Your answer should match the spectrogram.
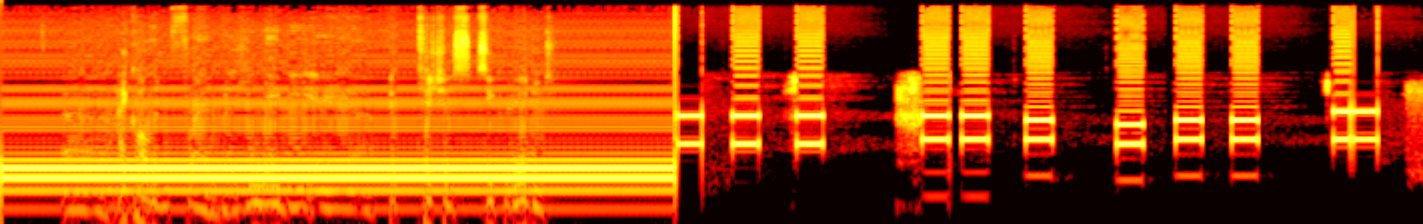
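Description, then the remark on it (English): A steady telephone dial tone hums for about five seconds, then cuts off into a rapid string of about eight short, loud touch-tone dialing beeps as a call is placed. “I think what we're going to do now, if you'll have to excuse me, I'm going to reach across the phone lines here and dial in a certain...”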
